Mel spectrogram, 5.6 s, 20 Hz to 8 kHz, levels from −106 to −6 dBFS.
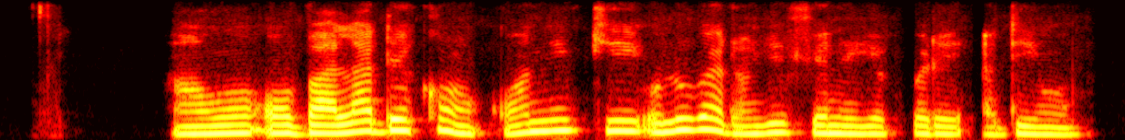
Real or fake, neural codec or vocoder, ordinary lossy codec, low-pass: fake; codec, 24 kHz, 3.1 kbps, DualCodec; Opus, 32 kbps; 7.2 kHz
